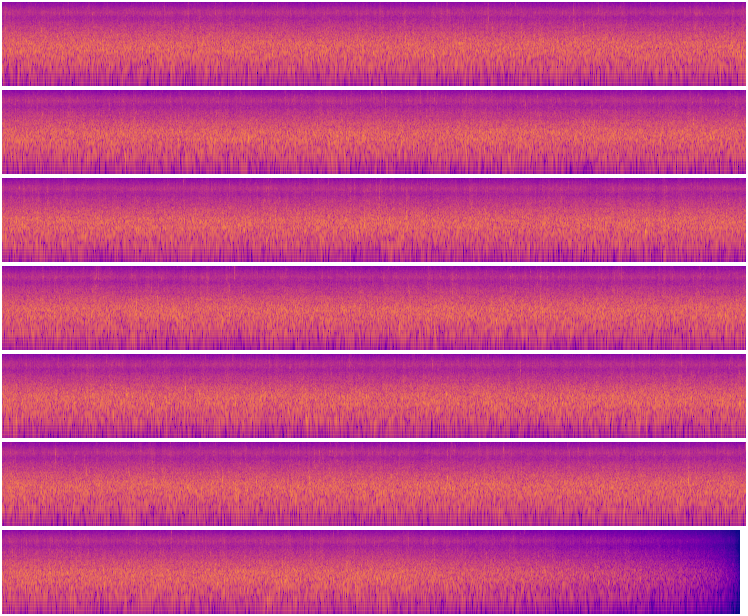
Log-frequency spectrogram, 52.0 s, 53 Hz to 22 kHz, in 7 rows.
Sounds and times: Brook 0.0 - 52.0

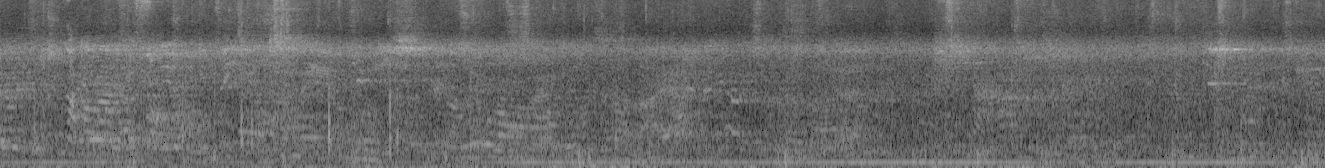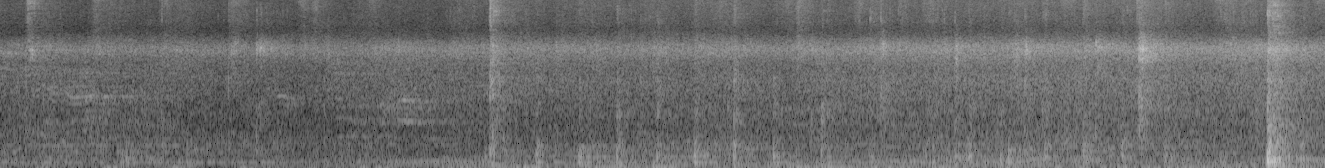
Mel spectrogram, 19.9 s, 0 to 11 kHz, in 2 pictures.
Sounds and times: Many tourists 0.0 - 18.8

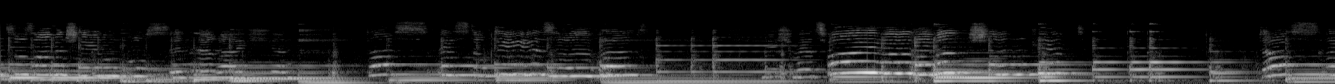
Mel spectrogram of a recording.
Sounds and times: singer 0.0 - 6.6
singer 7.6 - 10.9
singer 12.6 - 13.3

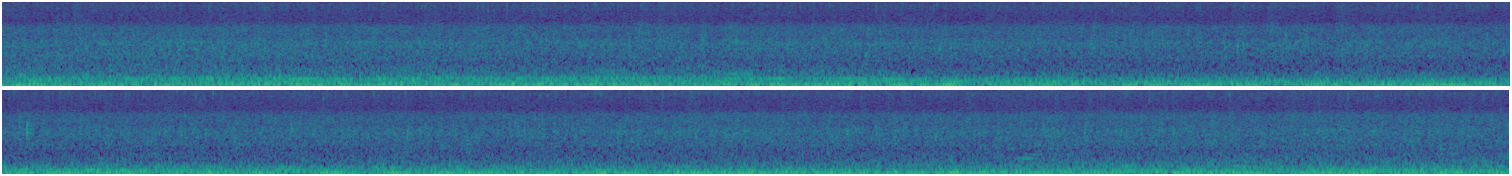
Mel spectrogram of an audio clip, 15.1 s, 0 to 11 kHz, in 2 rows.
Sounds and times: Small stream pool 0.0 - 15.0

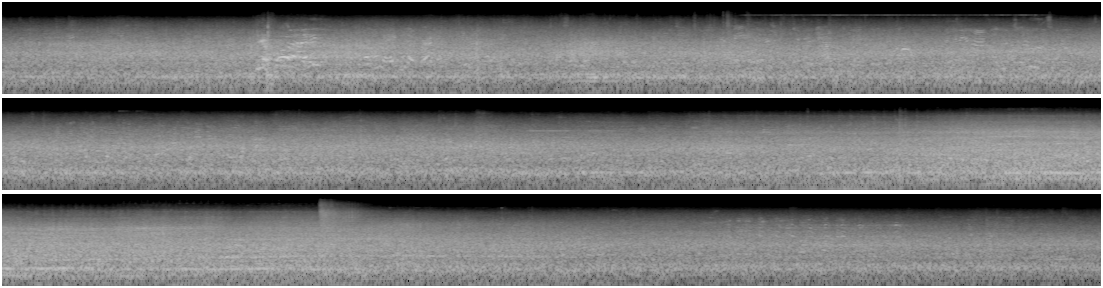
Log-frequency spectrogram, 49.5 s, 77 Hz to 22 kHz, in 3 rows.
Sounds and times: buses passing on their route 0.0 - 49.4
chatter from pedestrians 0.0 - 49.4
teenagers shouting 3.8 - 6.3

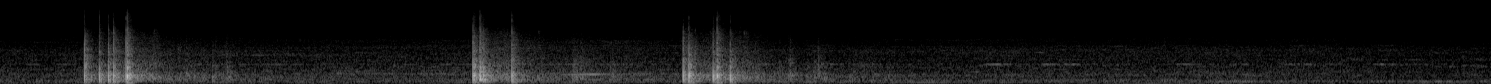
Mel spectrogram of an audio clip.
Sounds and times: Firecrackers 0.7 - 3.4
Fireworks 0.8 - 3.1
Firecrackers 4.7 - 9.1
Fireworks 4.7 - 9.1

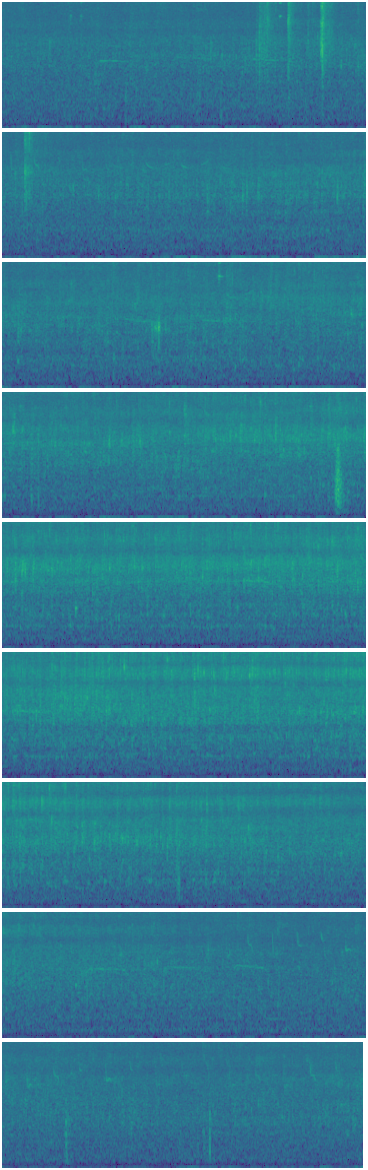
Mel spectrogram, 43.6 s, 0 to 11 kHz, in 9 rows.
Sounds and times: brook 0.0 - 43.6
crossing 2 small wooden bridges 16.6 - 19.9

